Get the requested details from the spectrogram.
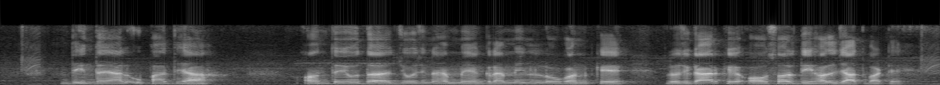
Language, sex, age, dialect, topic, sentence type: Bhojpuri, male, 18-24, Northern, banking, statement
